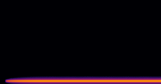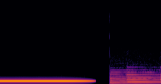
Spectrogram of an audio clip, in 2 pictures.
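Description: A single steady electronic sine tone, held at one mid pitch for about five seconds with a smooth fade in and out. After a brief gap, soft keyboard music begins near the end.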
